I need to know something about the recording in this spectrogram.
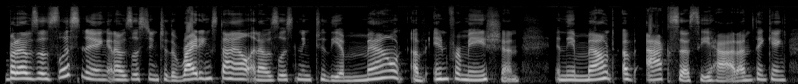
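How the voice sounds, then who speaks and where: A woman's voice: on the high side, expressive, fast talker, dry recording, clean studio sound. A woman on a podcast panel giving a casual, rambling review that circles back over her phrases.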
